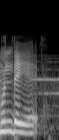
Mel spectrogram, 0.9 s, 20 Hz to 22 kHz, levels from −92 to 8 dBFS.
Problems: none marked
